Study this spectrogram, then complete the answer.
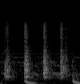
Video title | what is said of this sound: #1 Mobil Bekas - Cara Check Mobil Bekas - Part 1 | kalau misal bunyi terdengar nyaring seperti ini kedengaran enggak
